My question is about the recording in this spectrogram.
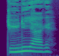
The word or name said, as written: dynejakke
